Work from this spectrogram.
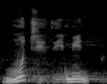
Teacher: را کے نیچے زیر ہے تو را باریک ہوگی، اور یا ساکن سے پہلے میم کے نیچے زیر ہے تو یا مدہ، اس کو ایک الف کے برابر کھینچ کے پڑھیں گے، اور وقفہ کی صورت میں یا مد عارض وقفی ہوگا، اس میں طول توسط قصر تینوں جائز ہے۔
